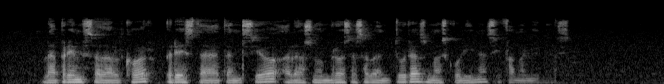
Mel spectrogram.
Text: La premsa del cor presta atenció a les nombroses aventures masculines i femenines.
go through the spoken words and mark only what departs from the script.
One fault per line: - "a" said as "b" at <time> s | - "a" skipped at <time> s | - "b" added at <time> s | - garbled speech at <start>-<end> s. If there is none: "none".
none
